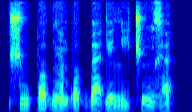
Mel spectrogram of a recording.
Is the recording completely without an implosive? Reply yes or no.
no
